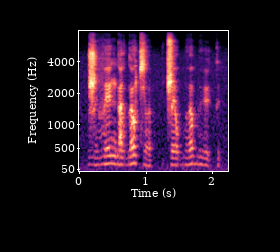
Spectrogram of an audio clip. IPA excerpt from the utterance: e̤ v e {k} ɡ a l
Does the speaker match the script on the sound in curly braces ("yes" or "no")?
no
